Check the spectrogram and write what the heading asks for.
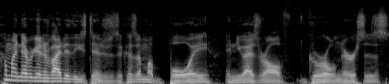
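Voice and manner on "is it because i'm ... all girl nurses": plain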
